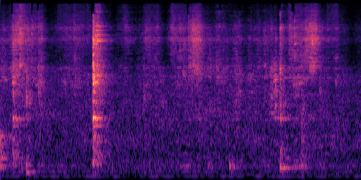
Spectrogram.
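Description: A spoon scrapes and clinks against a metal pot a few times while food is stirred with ghee for hilsa biryani, sharp knocks spaced out over quiet.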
